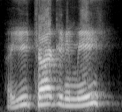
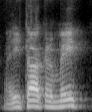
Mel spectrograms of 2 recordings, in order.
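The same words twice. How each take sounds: First: Higher, misfired De Niro voice; botched impression, pitched up in the wrong character; De Niro impression gone wrong. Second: Understated movie tough guy, quietly challenging; Robert De Niro. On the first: Impressionist stuck in the previous character, De Niro line in wrong voice. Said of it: "I got the wrong face on". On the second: Impressionist retrying with the right face, softer tough-guy voice. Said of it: "if I was doing Robert De Niro". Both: Shown as a demonstration.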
